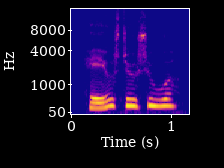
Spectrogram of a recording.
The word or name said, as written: havestøvsuger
